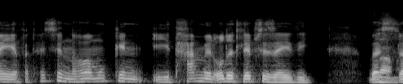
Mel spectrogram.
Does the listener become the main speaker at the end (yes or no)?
no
